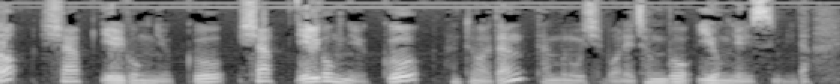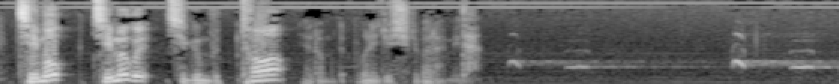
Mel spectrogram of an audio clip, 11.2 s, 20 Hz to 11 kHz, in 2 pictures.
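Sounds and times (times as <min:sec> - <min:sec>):
speech: 0:00.0 - 0:08.9
cuckoo calling: 0:09.0 - 0:11.1.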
